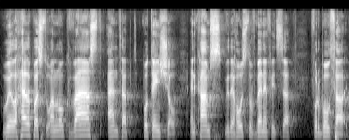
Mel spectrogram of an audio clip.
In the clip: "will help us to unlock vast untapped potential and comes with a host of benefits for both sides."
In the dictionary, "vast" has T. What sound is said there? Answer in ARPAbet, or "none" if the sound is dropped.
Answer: T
